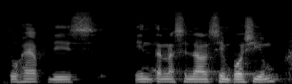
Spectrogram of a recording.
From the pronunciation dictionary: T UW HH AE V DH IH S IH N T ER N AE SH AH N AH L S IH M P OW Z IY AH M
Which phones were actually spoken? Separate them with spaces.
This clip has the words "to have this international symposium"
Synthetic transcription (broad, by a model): T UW HH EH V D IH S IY N T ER N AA S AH N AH L S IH M P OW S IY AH M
